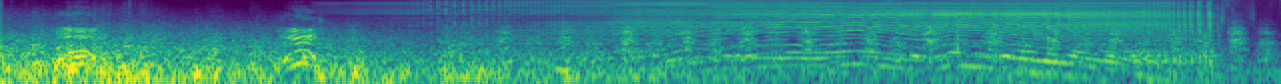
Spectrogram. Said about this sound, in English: Oh, it's a dog.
